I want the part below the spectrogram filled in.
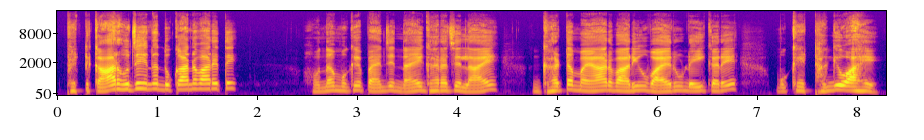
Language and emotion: Sindhi, disgusted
